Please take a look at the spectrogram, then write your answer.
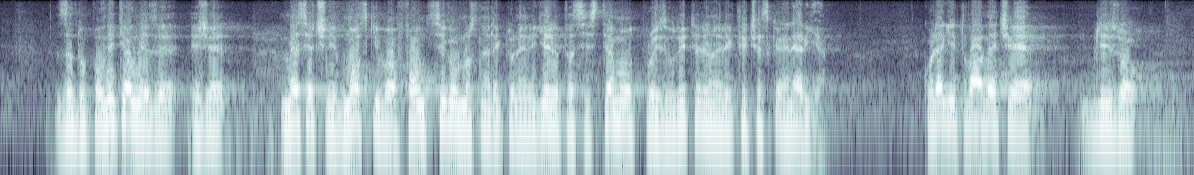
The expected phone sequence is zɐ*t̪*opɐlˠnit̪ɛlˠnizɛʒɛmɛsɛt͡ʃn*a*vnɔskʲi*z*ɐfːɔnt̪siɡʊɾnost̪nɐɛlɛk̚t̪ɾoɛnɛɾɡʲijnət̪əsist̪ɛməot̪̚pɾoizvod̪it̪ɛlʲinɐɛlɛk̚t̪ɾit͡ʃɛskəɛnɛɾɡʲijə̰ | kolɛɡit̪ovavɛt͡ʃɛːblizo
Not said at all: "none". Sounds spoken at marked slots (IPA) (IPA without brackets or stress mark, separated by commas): d̪, i, v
